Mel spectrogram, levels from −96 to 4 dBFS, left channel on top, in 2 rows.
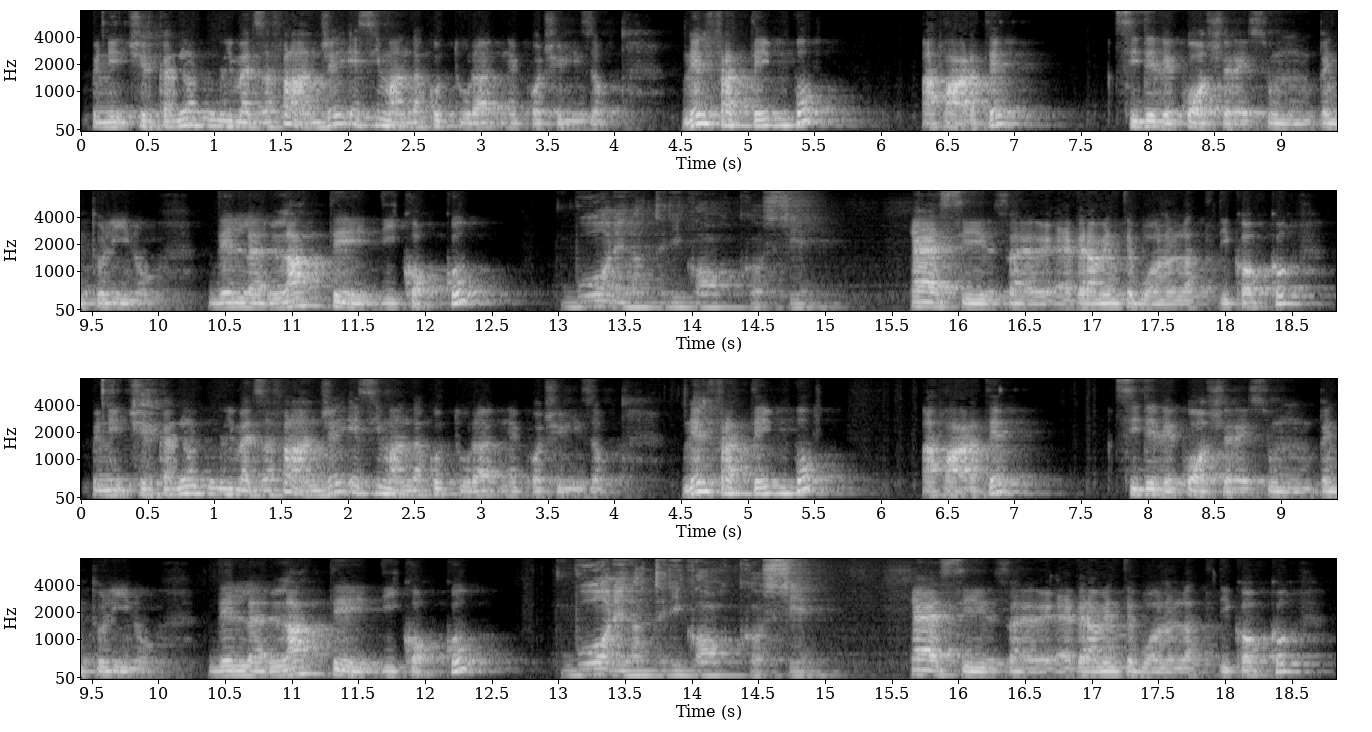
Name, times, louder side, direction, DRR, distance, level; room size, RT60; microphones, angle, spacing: voice 1, 0.1-4.0 4.5-5.6 6.3-7.0 7.8-10.0 10.4-12.4 15.6-18.6, left 1 dB, 15° left, 1.7 m, -19 dB
voice 2, 13.0-15.0, right 3 dB, 60° right, 2.0 m, -26 dB
23.5 x 19.5 x 5.8 m
head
